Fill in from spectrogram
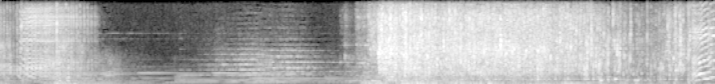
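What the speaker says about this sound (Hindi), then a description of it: "तो पानी का आवाज आ रहा है।" Flowing water in the game Hogwarts Legacy: a gushing pour gives way to a thinner trickle, then a loud, steady rush of water returns and continues, with no one talking.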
